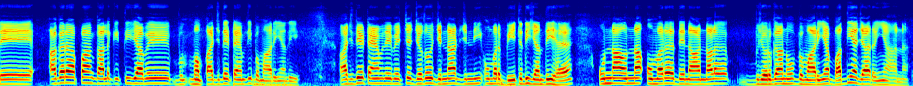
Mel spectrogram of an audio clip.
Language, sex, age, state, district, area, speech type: Punjabi, male, 18-30, Punjab, Shaheed Bhagat Singh Nagar, rural, spontaneous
